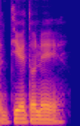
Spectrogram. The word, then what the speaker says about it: Dieudonné: My first name is Dieudonné. It's a French name.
